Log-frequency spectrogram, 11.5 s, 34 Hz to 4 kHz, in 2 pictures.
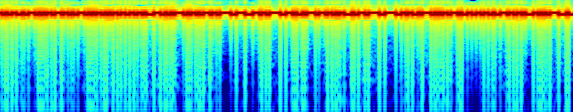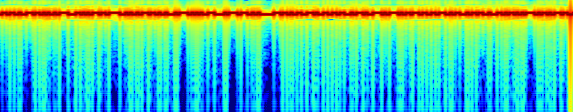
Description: RTTY, about 45.45 baud. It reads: WAS ASSIGNED TO THE BATTLESHIP GROUP FOR TF 36.3, WHICH INCLUDED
